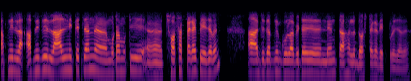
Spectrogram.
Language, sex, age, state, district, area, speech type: Bengali, male, 18-30, West Bengal, Murshidabad, urban, conversation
